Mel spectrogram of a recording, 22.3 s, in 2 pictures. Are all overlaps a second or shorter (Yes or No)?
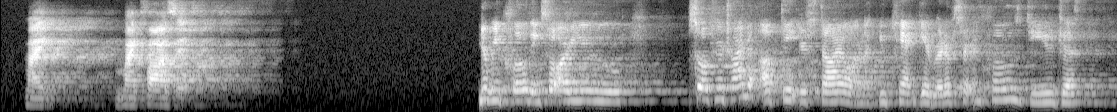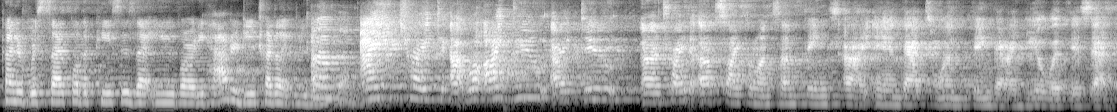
Yes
